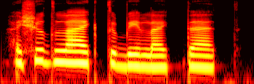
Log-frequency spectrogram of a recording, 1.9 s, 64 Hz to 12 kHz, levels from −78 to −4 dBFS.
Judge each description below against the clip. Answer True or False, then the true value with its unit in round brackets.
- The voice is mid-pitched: False (220 Hz)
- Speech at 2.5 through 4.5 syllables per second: False (4.8 syllables/s)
